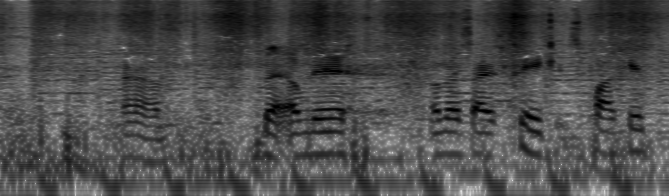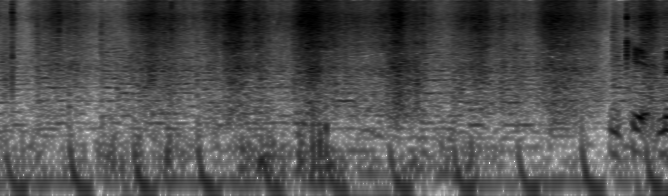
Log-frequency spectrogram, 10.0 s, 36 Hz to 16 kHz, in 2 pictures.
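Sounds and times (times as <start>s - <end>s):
footsteps through dry leaves: 0.0s - 10.0s.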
